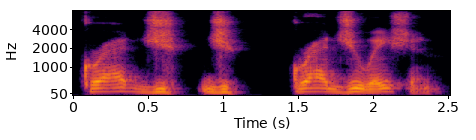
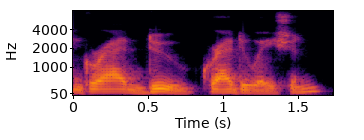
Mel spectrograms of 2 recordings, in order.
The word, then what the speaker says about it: graduation: With all these words, the du makes the j sound. Again, graduation. We don't say graduation, and we don't say graduation. No, we say make that hard sound. Graduation. Education.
